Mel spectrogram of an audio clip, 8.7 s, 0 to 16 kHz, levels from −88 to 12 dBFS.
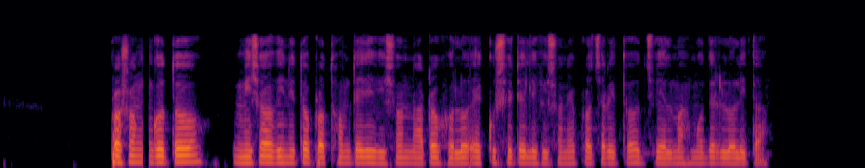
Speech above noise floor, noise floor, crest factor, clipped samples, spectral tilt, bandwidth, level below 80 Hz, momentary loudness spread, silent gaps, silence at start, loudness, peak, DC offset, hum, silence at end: over 63 dB; under -90 dBFS; 20 dB; under 0.1%; -6 dB/octave; 7.4 kHz; -60 dBFS; 8 LU; none; 1.1 s; -27 LUFS; -6 dBFS; under 0.1%; none; 1 s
